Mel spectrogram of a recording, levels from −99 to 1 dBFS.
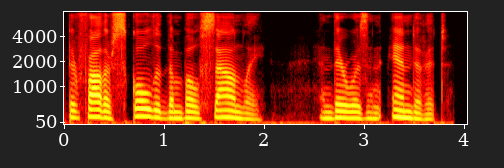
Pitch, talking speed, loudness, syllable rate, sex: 165 Hz, 195 wpm, -18 LUFS, 5.2 syllables/s, female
